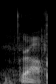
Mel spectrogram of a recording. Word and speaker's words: Groff: G-R-O-F-F. – Groff.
